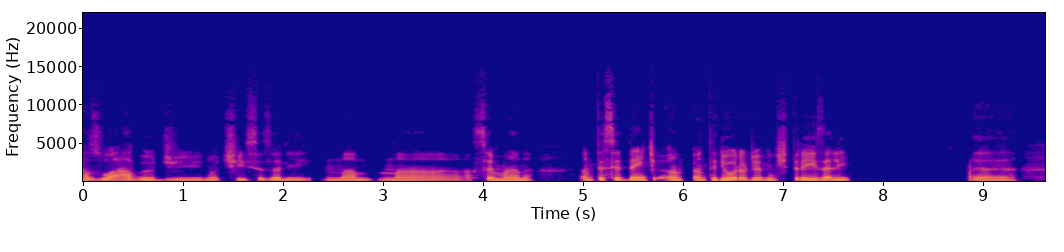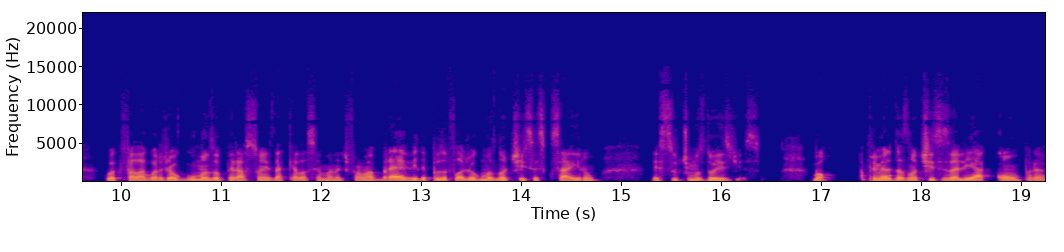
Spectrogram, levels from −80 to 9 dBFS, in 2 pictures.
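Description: At 2.09 to 2.13 s, right after "de notícias", a short concealed packet loss occurs. About 20 ms of audio never arrived, and the decoder bridged it by extending the preceding sound before cross-fading back, leaving a brief smear. The same happens at 12.63 to 12.67 s after "daquela semana de forma", and at 16.09 to 16.13 s after "saíram nesses últimos dois". Each is heard as a brief smear or wobble in the speech.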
